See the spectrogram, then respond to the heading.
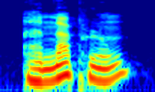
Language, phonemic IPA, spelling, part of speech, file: French, /a.plɔ̃/, aplomb, noun, Fr-aplomb.ogg
- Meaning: 1. vertical line, as measured with a plumb line 2. stability, equilibrium, uprightness, plumb 3. aplomb, self-confidence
